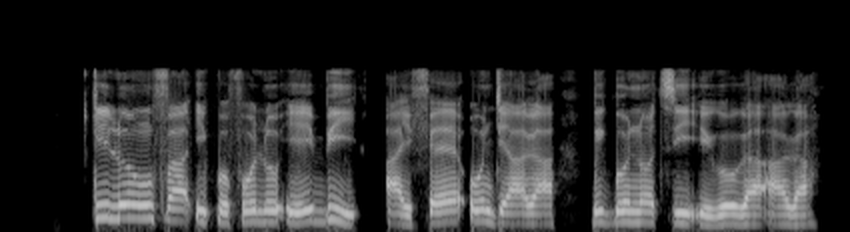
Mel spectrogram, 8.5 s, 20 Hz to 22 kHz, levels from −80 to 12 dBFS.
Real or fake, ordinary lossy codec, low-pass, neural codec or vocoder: real; AAC, 64 kbps; 7.2 kHz; none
